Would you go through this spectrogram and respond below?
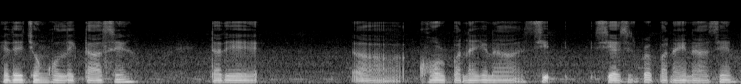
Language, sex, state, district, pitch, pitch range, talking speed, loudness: Nagamese, male, Nagaland, Dimapur, 100 Hz, 95-105 Hz, 120 wpm, -19 LUFS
